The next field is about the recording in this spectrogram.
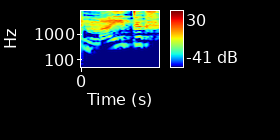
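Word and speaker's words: might: अगला शब्द है माइट एम आई जी एच टी माइट जिसका अर्थ होता है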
